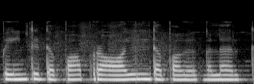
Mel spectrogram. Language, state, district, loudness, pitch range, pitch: Tamil, Tamil Nadu, Nilgiris, -12 LUFS, 220-235 Hz, 225 Hz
